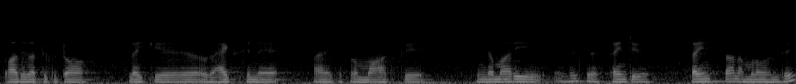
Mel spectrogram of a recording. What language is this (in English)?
Tamil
